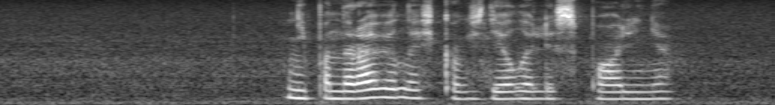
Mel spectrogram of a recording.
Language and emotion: Russian, sad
